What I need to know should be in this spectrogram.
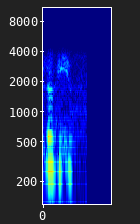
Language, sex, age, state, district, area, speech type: Kashmiri, female, 18-30, Jammu and Kashmir, Kulgam, rural, conversation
